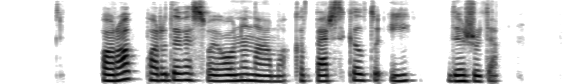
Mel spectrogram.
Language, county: Lithuanian, Kaunas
